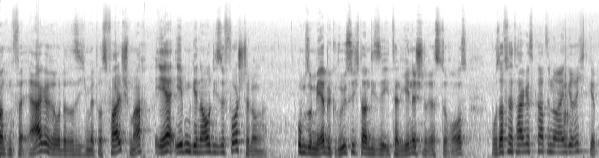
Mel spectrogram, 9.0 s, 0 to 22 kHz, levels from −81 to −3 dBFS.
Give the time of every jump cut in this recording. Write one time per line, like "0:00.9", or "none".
0:02.3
